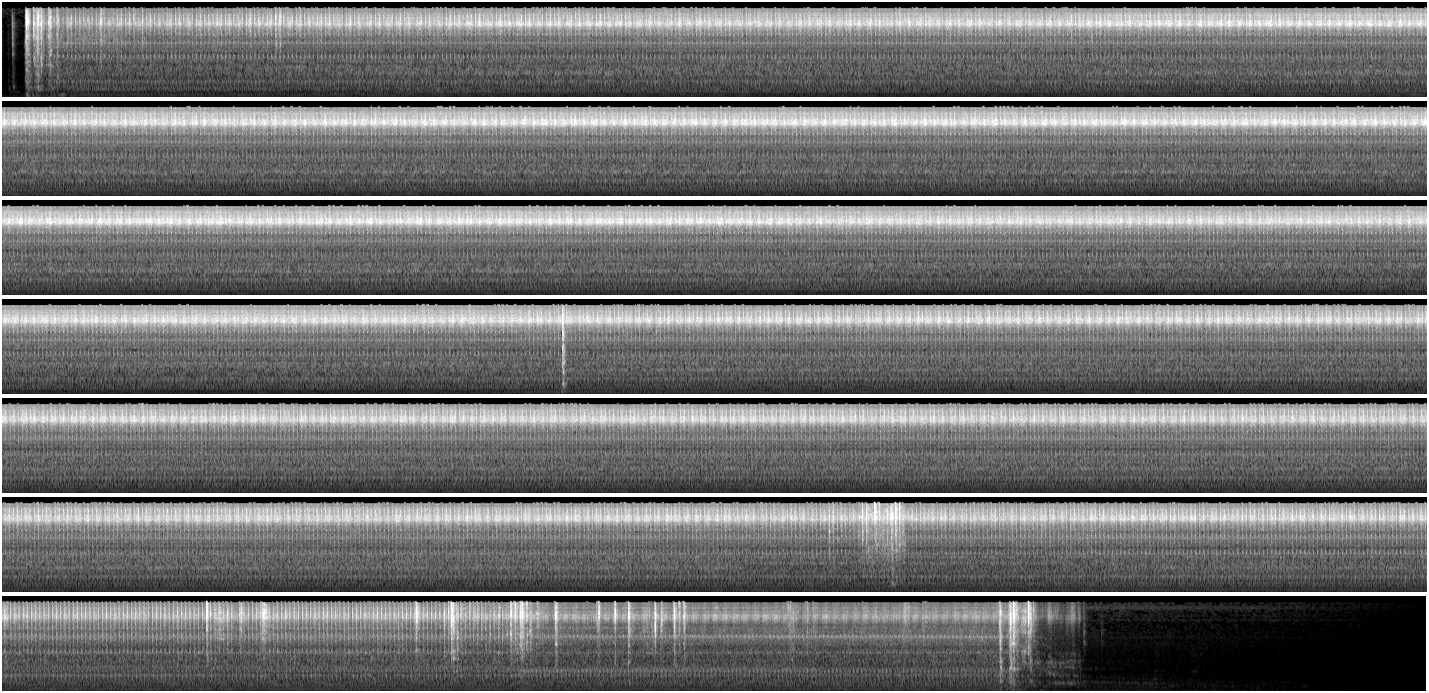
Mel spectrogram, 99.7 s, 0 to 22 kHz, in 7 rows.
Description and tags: Film Projector - Long Run with Finish
An 8mm film projector being turned on. The projector then runs for over a minute, with some changes in pitch as the reel grows smaller. The reel then reaches the end and is pulled through the projector before the projector is turned off.
8mm, finish, reel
